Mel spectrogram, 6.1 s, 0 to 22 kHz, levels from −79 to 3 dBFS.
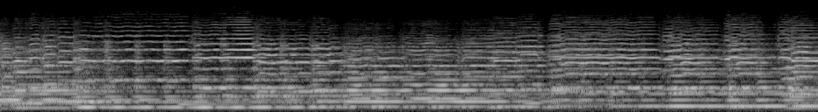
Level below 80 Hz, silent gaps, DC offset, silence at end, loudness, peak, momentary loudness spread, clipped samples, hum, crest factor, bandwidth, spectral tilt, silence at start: -66 dBFS; none; under 0.1%; 0 s; -21 LUFS; -8 dBFS; 4 LU; under 0.1%; none; 14 dB; 14 kHz; -4 dB/octave; 0 s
